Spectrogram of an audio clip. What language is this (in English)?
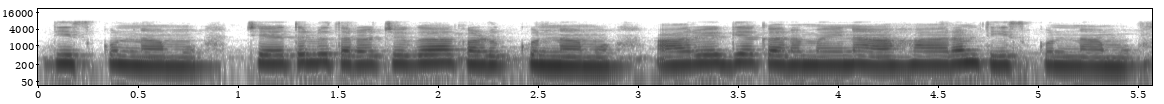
Telugu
